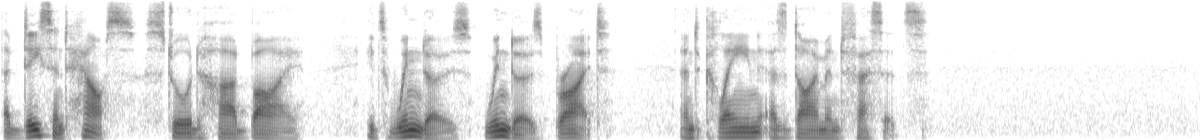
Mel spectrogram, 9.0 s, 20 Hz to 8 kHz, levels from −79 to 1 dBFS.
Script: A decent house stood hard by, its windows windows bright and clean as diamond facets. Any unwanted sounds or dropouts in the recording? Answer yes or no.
no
